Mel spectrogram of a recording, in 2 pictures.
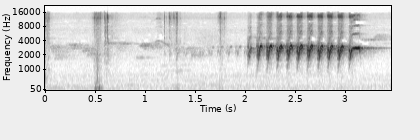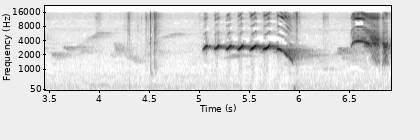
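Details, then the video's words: Common iora call meant to coax a young bird into singing: a fast trill of repeated high chirps, a pause, then a second trill ending in a downward slur, followed by another high note. "cepat pancing bunyi cipow bahan"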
